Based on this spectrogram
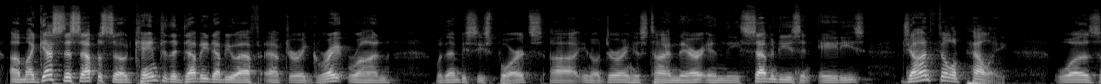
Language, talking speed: English, 170 wpm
